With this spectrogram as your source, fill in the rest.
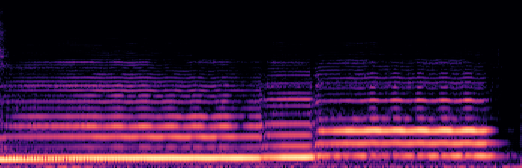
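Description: A cello is bowed away from the bridge on a single sustained note that steps up slightly in pitch twice, giving a smooth, close, fairly soft tone that fades at the end, with no talking.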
